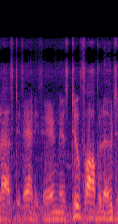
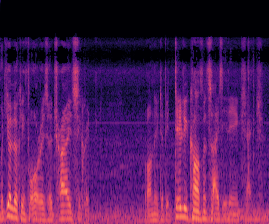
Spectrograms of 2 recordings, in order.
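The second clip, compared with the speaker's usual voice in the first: put-on British bandit voice. In a role-play scene, the speaker voices a brigand; british brigand voice. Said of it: "I'm doing a brigand voice for him".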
